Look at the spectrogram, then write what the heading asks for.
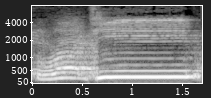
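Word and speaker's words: رجيم: মিনাশ মিনাশ মিনাশ মিনাশ মিনাশ শাইতানি মিনাশ শাইতানি রাজিম রাজিম রাজিম রাজিম আউজু আউজু বিল্লাহি বিল্লাহি মিনাশ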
